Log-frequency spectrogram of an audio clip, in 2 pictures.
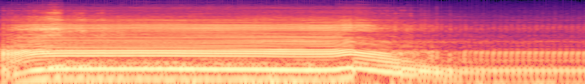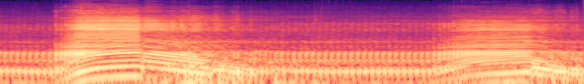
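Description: Dirt bike engine revving under throttle for about three and a half seconds, dropping back to idle, then two shorter bursts of throttle that rise and fall, about seven and eleven seconds in.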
